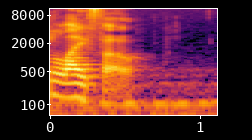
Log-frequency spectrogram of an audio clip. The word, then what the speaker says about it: LIFO: The accountants refer to the choices here as FIFO and LIFO. Yes, those are pronounced that way.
